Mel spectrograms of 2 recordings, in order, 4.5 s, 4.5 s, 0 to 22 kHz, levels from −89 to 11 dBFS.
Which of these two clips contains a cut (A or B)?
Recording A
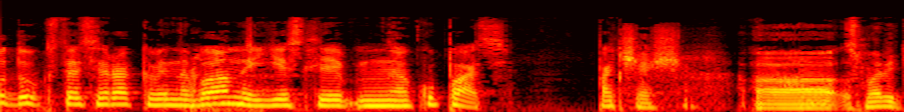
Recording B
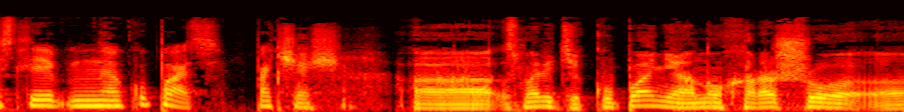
B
